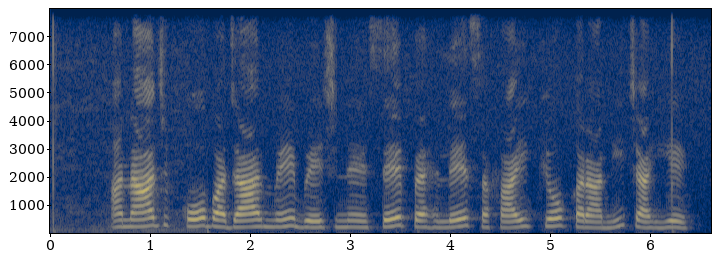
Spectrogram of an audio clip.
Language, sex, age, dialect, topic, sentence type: Hindi, female, 18-24, Awadhi Bundeli, agriculture, question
